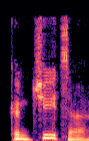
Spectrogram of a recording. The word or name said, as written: conchita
